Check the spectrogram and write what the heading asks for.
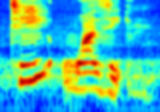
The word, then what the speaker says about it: Tiwaz: All right, Scorpio, let's get your ruin meaning now for the month of May, and it is pronounced Tiwazi, and it means divinity or sun.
